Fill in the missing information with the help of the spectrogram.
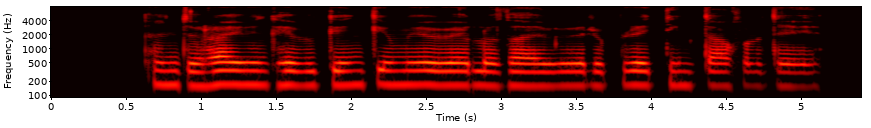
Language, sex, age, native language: Icelandic, female, 18-19, Icelandic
